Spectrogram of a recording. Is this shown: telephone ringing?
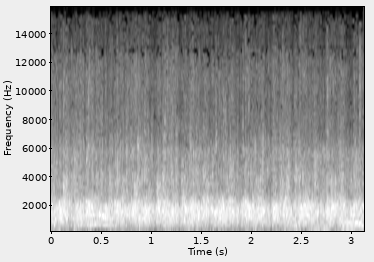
no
